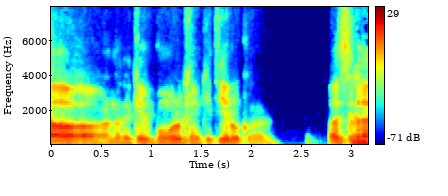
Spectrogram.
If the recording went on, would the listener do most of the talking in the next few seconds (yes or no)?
yes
